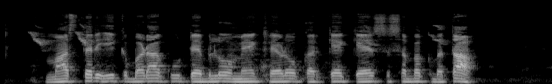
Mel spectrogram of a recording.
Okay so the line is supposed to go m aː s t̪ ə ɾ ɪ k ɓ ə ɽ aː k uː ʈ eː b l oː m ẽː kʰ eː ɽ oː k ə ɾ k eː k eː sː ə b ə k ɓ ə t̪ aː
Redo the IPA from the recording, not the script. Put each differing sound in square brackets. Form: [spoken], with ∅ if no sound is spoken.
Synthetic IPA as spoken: m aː s t̪ ə ɾ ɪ k ɓ ə ɽ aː k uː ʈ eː b l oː m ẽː kʰ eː ɽ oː k ə ɾ k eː k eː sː ə b ə k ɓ ə t̪ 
